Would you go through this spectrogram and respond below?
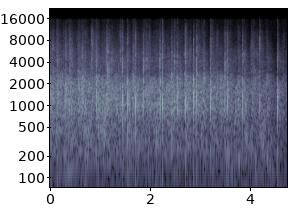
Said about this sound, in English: Warm round of applause, please, for Donna Skelly.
